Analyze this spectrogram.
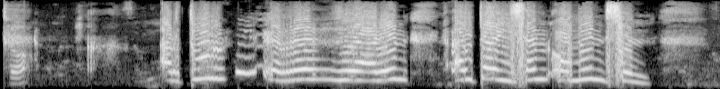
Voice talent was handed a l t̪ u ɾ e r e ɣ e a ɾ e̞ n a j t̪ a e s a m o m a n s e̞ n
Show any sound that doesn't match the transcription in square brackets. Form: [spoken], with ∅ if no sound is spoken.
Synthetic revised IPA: a [ɾ] t̪ u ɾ e r e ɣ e a ɾ e̞ n a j t̪ a [i] s a [n] o m [e] n s e̞ n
